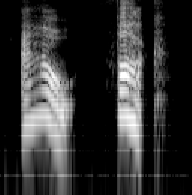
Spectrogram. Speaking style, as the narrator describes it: Bailey cried out

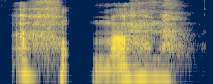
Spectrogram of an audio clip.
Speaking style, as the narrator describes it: Joey groaned

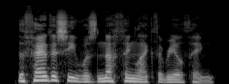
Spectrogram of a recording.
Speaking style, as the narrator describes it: I sighed

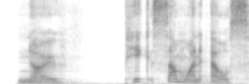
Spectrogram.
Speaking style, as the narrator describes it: she said, firmly

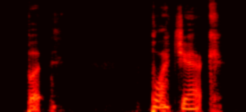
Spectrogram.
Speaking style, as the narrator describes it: she whimpered

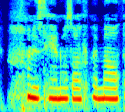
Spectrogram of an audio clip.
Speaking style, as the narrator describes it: I pleaded

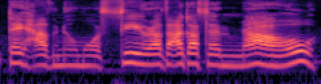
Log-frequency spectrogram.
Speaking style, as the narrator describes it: bellowed Grignar in his deep, mirthful tone

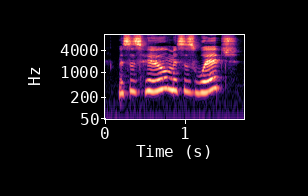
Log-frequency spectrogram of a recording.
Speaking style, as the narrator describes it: he called out

